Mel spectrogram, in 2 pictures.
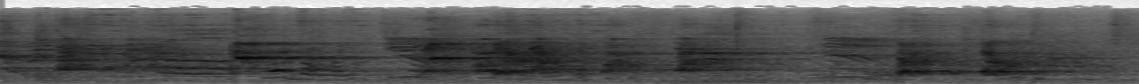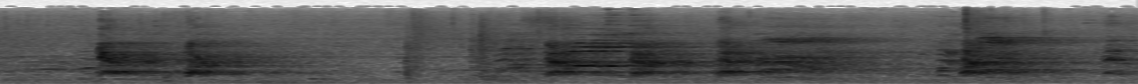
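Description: A woman calls out commands loudly, echoing in a large hall.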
